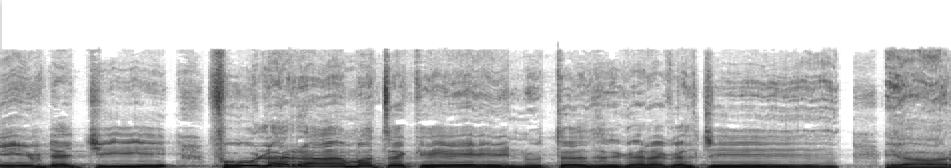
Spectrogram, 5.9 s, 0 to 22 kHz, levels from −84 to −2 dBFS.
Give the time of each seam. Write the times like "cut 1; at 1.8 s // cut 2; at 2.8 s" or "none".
cut 1; at 1.2 s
